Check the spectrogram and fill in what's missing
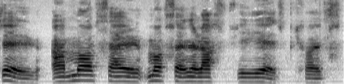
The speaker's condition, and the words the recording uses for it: Ataxia. For instance, you were saying about your speech, mobility, moving and things, and sometimes you get quite dizzy when you're walking and stuff.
